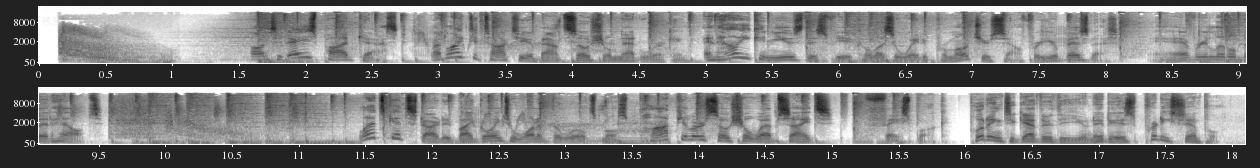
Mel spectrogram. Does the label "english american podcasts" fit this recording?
Yes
